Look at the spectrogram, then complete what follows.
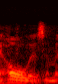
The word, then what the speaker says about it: holism: It's hard to say wholism. So, we just say holism. It doesn't mean it's got a hole in it.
